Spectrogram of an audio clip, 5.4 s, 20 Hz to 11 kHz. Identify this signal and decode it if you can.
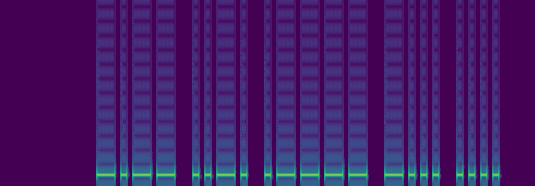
Morse code, heard as a keyed tone, about 20 wpm, 700 Hz. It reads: YF1BH
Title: Code Groups - 5 Letter:Numbers - 20wpm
